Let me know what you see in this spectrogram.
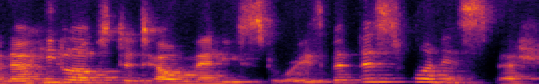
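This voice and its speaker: A woman is speaking. She has an American accent. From North America. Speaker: rabbi and speaker. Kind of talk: keynote talk with storytelling.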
